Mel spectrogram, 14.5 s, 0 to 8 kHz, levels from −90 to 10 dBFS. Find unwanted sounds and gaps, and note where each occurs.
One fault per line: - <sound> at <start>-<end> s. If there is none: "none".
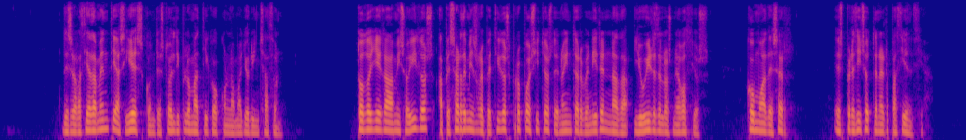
none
